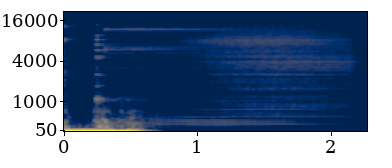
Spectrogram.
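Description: Logo-intro sound effects: a deep booming hit dies away in the first half-second, then a second hit rings on with a metallic, chime-like tone that fades out near the end.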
